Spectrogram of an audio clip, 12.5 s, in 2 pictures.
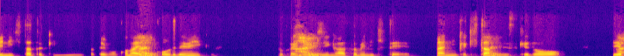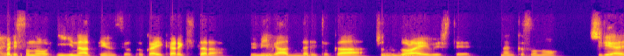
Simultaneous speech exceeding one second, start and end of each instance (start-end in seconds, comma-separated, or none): none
